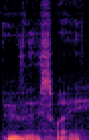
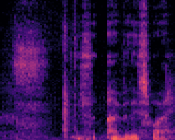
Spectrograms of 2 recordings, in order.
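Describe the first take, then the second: First: Said in the usual way. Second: Slow unvoiced whisper to herself. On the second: Real, not acted. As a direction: murmur it under your breath, slowly. Talking to herself while searching.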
